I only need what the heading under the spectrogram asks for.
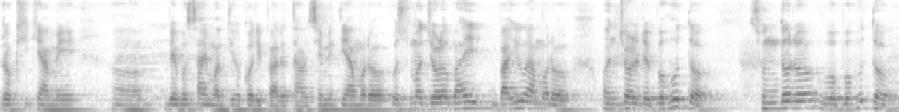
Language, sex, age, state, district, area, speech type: Odia, male, 18-30, Odisha, Rayagada, rural, spontaneous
